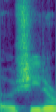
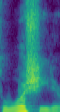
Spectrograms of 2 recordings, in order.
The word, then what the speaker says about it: Ouachita: on earth along the what I thought was called the hoshido River but apparently it's Ouachita River I pray I'm pretty sure I pronounced that many times the wrong way over the years but this comes from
